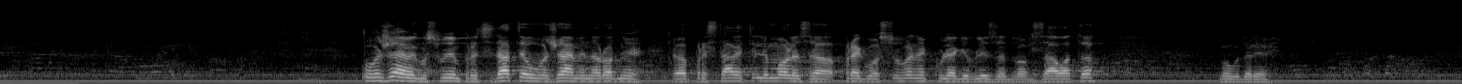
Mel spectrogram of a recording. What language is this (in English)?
Bulgarian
